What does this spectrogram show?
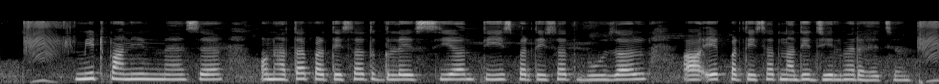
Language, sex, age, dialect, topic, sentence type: Maithili, female, 18-24, Eastern / Thethi, agriculture, statement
